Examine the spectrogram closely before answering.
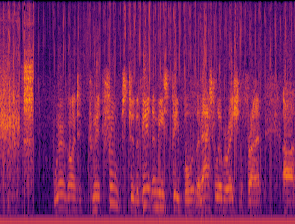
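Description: A man speaks earnestly into a microphone.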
